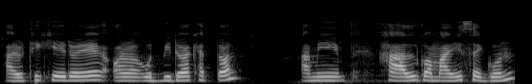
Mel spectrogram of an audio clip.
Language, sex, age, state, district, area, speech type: Assamese, male, 18-30, Assam, Jorhat, urban, spontaneous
